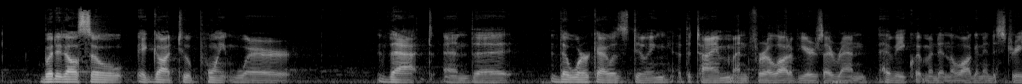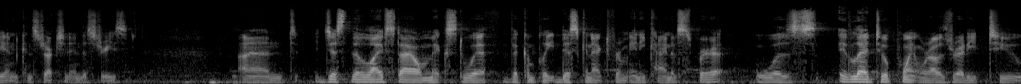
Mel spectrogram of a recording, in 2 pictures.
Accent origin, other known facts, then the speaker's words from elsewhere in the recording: British Columbia, Canada; I grew up in British Columbia, Canada, my mom was born in Hilldale, Utah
